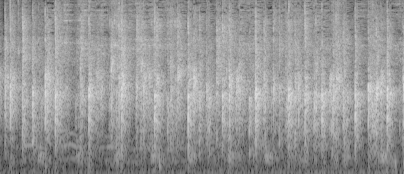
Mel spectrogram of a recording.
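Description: A church congregation claps and applauds throughout, a dense sustained patter of many hands at moderate loudness, with no voices standing out.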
